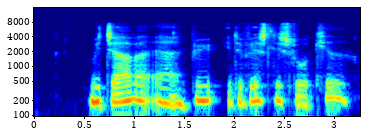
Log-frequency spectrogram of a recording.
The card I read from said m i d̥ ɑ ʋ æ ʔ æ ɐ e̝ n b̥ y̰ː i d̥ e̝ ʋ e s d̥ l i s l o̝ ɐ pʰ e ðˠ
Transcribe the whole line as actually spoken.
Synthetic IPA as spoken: m i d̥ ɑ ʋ æ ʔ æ ɐ e̝ n b̥ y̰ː i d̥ e̝ ʋ e s d̥ l i s l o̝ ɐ kʰ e ðˠ

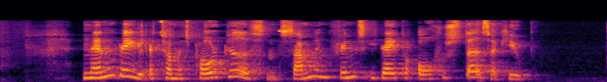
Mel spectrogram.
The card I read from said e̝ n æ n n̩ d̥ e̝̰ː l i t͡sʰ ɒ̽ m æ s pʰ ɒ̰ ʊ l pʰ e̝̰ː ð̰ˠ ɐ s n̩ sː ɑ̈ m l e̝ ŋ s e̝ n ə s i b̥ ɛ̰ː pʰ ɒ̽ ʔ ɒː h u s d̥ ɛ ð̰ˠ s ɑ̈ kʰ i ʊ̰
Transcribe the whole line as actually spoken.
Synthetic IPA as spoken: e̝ n æ n n̩ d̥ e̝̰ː l æ t͡sʰ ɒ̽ m æ s pʰ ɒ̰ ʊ l pʰ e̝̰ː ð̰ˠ ɐ s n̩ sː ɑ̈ m l e̝ ŋ f e̝ n ə s i d̥ ɛ̰ː pʰ ɒ̽ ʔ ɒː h u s d̥ ɛ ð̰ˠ s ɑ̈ kʰ i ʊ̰

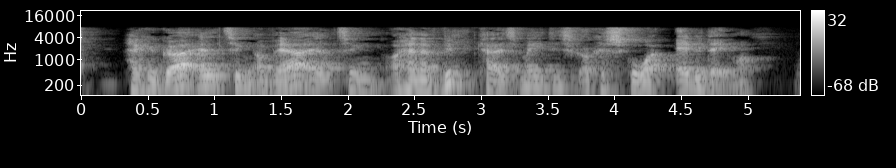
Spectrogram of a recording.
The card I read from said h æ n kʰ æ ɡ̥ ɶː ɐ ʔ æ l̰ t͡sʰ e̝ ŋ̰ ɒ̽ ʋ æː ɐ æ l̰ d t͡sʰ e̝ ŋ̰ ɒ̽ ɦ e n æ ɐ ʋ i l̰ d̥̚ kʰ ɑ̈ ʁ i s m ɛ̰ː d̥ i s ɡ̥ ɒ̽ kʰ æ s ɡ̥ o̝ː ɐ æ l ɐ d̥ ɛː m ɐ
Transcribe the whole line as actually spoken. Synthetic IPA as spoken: h æ n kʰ æ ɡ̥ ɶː ɐ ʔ æ l̰ t͡sʰ e̝ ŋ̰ ɒ̽ ʋ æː ɐ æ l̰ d t͡sʰ e̝ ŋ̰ ɒ̽ ɦ æ n æ ɐ ʋ i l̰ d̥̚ kʰ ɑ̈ ʁ i s m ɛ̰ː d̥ i s ɡ̥ ɒ̽ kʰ æ s ɡ̥ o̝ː ɐ æ l ə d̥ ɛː m ɐ

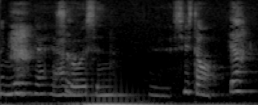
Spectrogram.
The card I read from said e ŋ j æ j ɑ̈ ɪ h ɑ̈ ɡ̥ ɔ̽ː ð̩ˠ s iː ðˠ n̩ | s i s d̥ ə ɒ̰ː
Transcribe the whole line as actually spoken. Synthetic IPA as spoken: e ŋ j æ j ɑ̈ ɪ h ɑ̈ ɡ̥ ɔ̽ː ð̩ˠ s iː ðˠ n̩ | s i s d̥ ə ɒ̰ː

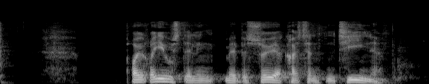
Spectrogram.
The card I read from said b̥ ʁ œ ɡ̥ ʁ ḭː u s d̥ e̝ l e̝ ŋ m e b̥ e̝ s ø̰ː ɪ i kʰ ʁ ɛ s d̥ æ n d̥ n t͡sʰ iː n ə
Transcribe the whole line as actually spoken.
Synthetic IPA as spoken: b̥ ʁ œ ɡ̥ ʁ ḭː u s d̥ e̝ l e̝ ŋ m e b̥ e̝ s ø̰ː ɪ æ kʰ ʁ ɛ s d̥ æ n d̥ n t͡sʰ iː n ə

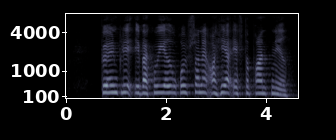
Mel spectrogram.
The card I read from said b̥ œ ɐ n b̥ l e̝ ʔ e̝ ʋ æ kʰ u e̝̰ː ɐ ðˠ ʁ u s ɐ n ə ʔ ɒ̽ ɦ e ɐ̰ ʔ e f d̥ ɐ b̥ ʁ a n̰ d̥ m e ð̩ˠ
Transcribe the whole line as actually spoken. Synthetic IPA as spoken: b̥ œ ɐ n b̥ l e̝ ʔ e̝ ʋ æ kʰ u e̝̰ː ɐ ðˠ ʁ u s ɐ n ə ʔ ɒ̽ ɦ e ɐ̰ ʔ e f d̥ ɐ b̥ ʁ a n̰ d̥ n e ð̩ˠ

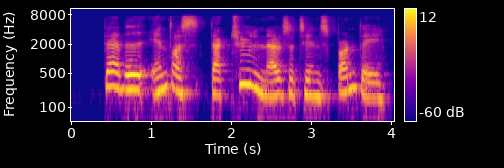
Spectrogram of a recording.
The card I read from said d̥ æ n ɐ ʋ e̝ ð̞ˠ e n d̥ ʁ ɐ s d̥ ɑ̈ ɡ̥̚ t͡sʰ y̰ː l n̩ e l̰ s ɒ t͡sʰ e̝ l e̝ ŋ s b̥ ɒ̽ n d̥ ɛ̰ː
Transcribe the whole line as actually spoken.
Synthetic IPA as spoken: d̥ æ ɐ ʋ e̝ ð̞ˠ e n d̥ ʁ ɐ s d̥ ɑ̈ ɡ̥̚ t͡sʰ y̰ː l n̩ æ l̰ s ɒ t͡sʰ e̝ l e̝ n s b̥ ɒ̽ n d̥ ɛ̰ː

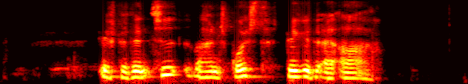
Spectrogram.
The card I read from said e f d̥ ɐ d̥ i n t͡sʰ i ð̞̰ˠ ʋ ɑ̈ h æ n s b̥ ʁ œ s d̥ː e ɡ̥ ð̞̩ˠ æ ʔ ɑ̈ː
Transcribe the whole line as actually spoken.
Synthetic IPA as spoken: e f d̥ ɐ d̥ e n t͡sʰ i ð̞̰ˠ ʋ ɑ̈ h æ n s b̥ ʁ œ s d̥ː e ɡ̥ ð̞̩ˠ æ ʔ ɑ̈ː

